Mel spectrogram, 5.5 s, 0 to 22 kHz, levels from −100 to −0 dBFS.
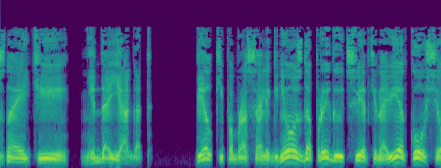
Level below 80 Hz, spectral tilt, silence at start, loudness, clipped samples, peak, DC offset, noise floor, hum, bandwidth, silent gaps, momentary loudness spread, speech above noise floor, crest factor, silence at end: -62 dBFS; -3.5 dB/octave; 0 s; -20 LUFS; under 0.1%; -4 dBFS; under 0.1%; -64 dBFS; none; 11.5 kHz; none; 9 LU; 44 dB; 16 dB; 0 s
